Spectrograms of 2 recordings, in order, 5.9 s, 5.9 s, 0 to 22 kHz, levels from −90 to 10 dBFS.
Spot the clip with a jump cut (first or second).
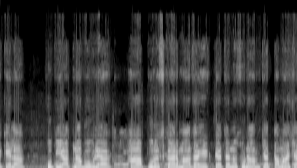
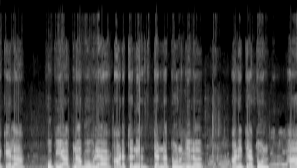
first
